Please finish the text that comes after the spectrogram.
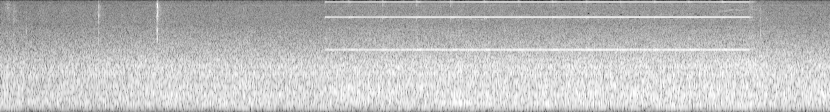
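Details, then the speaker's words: Multimeter on diode/continuity test across a bulb: clean steady high-pitched beep for about four seconds without breaks, showing continuity; bulb filament intact. "We will go round to diode test. Which you can also use as a continuity test. And we'll see if it beeps. If it beeps, then the bulb is good."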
